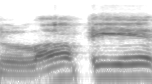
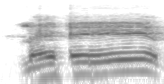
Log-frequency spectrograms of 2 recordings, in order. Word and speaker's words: Lafayette: I am in Lafayette, or let me say it like they say it, Lafayette, Louisiana. Lafayette. Oh, so that's just like some people say New Orleans, but it's not New Orleans, it's New Orleans.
